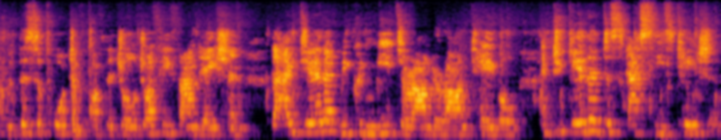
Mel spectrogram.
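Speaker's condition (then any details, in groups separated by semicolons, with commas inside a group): No condition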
